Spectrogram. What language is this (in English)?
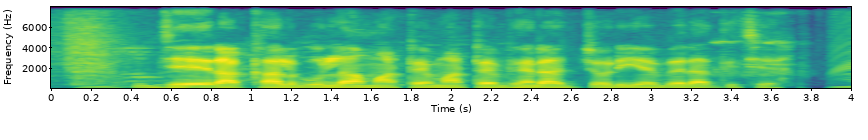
Bangla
